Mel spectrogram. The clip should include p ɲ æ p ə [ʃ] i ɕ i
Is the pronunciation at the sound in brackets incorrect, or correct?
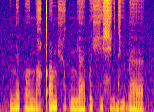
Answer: incorrect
